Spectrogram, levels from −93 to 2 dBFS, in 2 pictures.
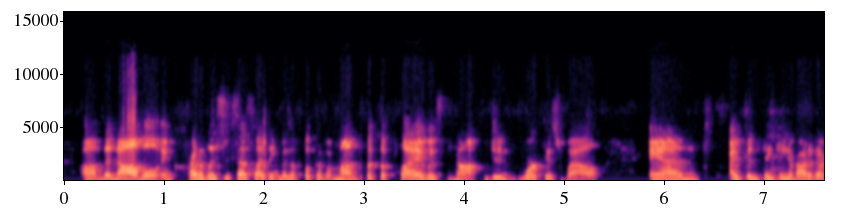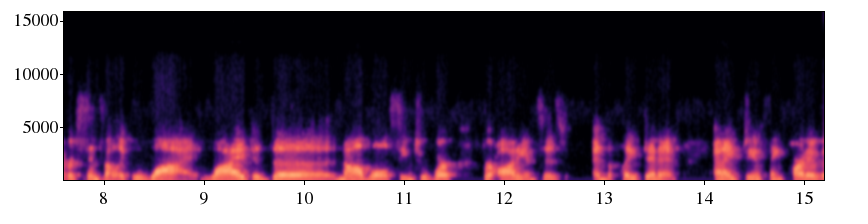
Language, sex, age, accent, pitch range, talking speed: English, female, 20-39, American, 180-215 Hz, 210 wpm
